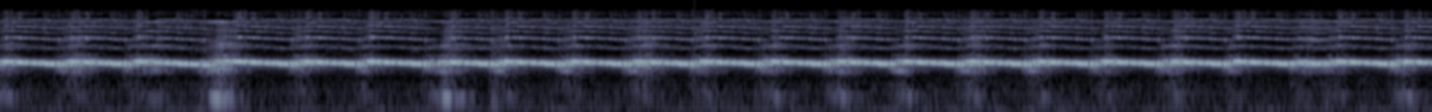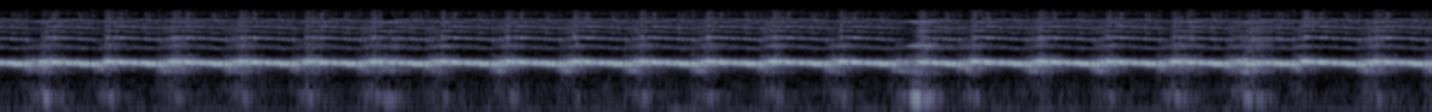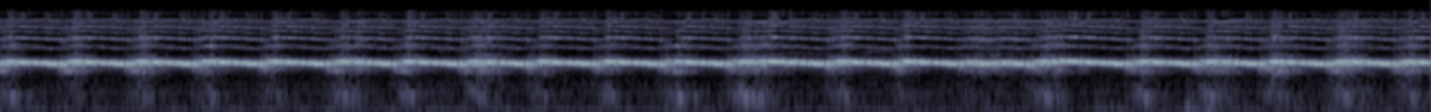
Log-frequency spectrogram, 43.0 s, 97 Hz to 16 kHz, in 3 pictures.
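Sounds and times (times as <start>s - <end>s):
electronic siren alarm: 0.0s - 42.9s.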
